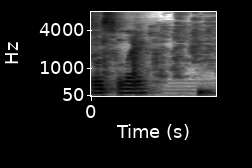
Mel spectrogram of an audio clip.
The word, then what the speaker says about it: Beausoleil: Could you tell me the pronunciation of Madison Baldwin's mother's name? Nicole Beausoleil? Yes. Beausoleil.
